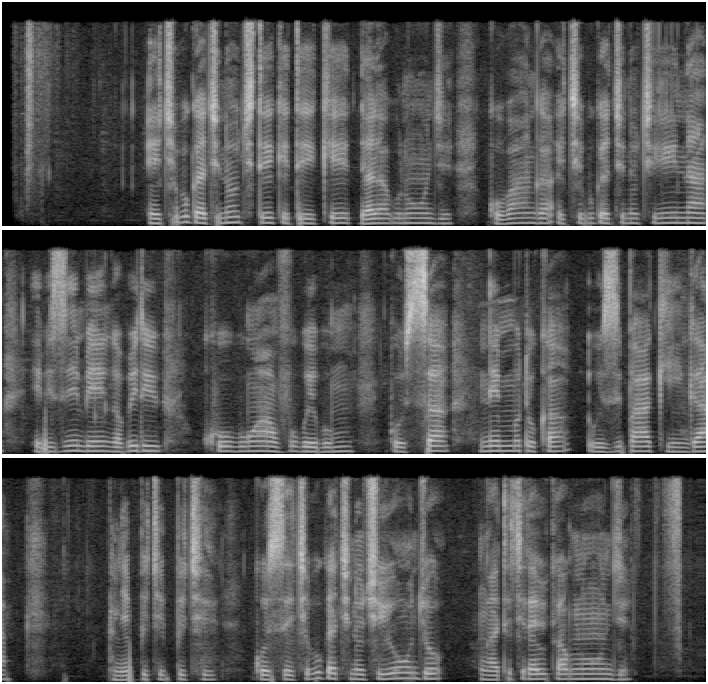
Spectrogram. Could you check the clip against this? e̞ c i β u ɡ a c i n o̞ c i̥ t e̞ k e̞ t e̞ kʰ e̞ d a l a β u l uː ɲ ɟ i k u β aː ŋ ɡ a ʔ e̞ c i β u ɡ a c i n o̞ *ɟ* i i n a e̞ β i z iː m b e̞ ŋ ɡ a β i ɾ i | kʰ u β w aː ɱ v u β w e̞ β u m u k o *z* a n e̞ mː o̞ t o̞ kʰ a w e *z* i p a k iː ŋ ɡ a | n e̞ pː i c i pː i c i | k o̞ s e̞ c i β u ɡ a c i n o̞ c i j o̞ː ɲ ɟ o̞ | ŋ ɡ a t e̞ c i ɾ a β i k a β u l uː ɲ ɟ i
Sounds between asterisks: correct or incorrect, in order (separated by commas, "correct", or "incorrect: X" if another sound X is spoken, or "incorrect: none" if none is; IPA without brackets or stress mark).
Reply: incorrect: c, incorrect: s, correct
